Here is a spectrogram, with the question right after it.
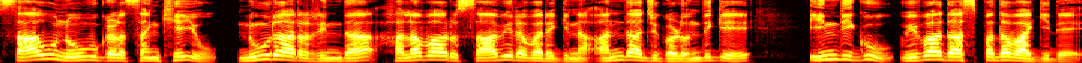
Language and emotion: Kannada, neutral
